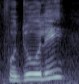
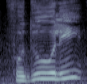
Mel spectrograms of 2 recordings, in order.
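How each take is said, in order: The two takes are said the same way.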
